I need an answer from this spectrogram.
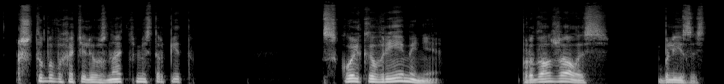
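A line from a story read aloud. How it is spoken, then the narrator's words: Very quiet. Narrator (Russian): сказал он очень тихо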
